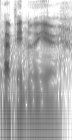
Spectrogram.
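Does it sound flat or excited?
flat. It is said flatly, without much happiness.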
